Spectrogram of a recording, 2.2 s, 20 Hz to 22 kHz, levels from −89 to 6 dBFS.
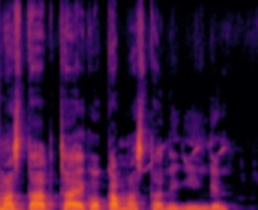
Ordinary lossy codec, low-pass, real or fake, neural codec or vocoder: none; none; real; none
